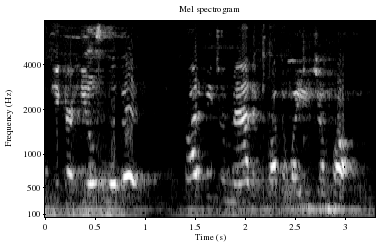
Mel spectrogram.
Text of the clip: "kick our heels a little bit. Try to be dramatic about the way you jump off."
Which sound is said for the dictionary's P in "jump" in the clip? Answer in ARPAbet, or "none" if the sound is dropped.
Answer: P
